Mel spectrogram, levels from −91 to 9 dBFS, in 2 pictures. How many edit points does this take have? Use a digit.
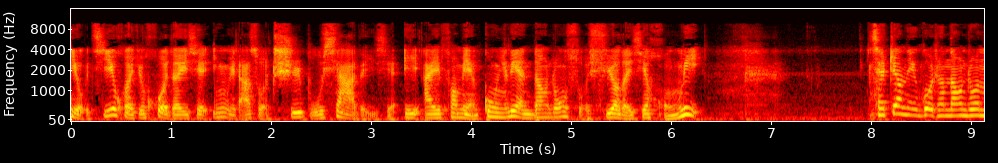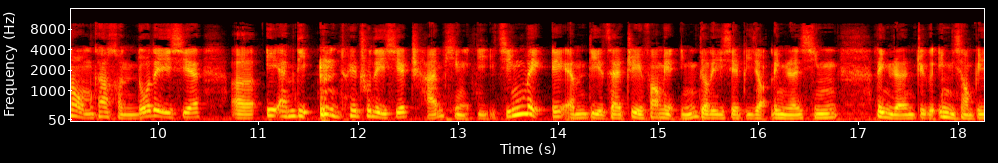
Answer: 0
